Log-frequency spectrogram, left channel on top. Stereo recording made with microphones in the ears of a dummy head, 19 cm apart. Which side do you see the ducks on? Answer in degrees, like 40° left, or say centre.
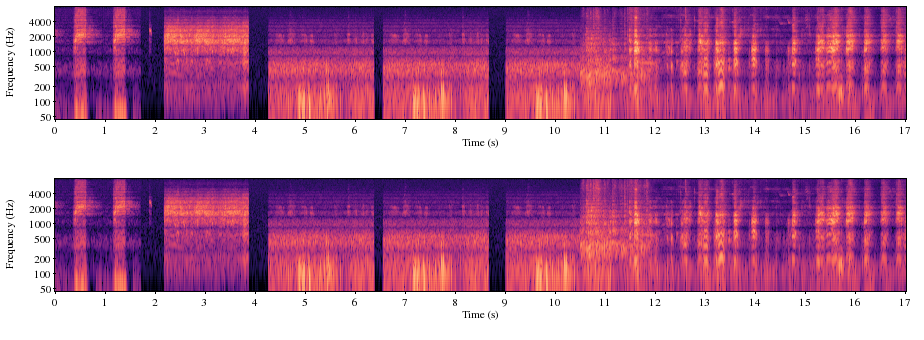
20° left.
